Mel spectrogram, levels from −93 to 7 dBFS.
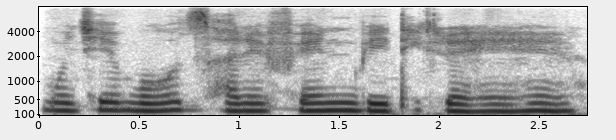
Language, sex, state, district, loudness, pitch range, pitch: Hindi, female, Arunachal Pradesh, Papum Pare, -14 LUFS, 195-210 Hz, 200 Hz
